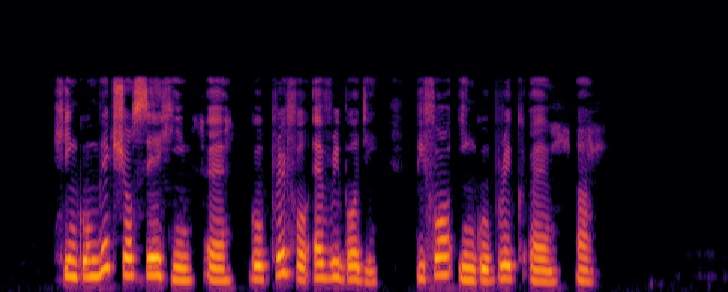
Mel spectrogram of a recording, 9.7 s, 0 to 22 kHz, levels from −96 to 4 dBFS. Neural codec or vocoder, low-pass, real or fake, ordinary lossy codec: none; 7.2 kHz; real; none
